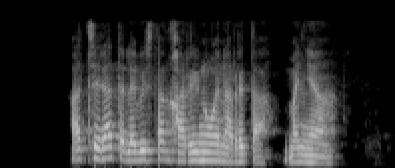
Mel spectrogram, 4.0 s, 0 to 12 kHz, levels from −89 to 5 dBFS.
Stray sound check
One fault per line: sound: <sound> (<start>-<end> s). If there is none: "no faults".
no faults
